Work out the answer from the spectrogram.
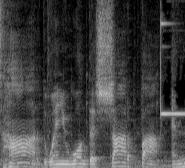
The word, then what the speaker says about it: sciarpa: I know, my English-speaking friends, life is hard when you want a sciarpa and not a scarpa.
